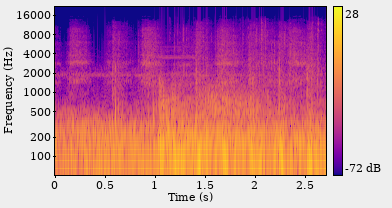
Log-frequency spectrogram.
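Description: Heavy boots thud on a metal floor at a quick pace.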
